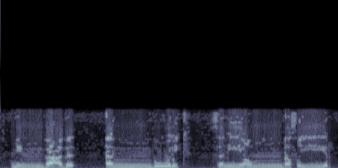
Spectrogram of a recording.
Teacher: إذن إن أتى بعد النون الساكنة أو التنوين باء نقلب النون أو التنوين إلى ميم ثم نخفي تلك الميم عند الباء بتطويل غنتها ويرتفع وتنطبق الشفتان على الميم وعلى الباء انطباقة واحدة · Term: القلب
